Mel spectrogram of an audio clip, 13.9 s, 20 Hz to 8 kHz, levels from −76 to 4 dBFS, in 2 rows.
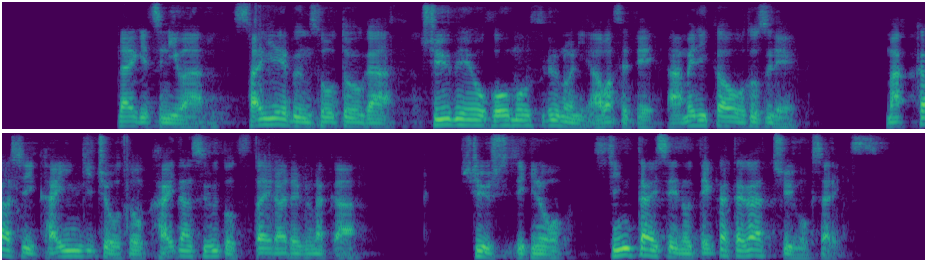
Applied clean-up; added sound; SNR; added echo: neural mask model DeepFilterNet 3.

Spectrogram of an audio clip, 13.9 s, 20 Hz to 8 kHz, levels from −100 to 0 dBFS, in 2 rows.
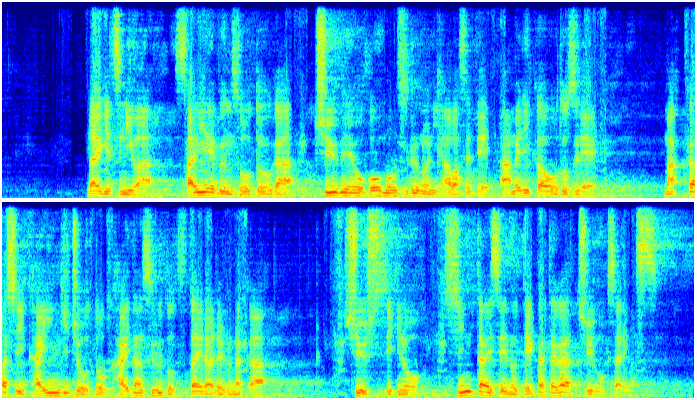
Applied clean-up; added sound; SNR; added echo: neural separator model SepFormer DNS4.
